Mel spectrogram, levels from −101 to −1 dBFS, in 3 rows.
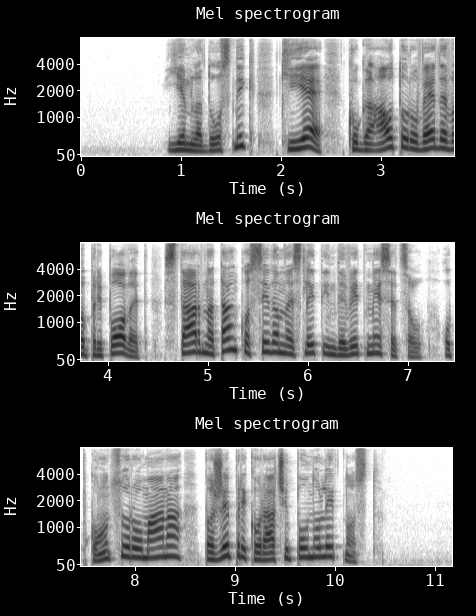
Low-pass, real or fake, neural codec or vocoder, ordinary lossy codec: none; real; none; none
